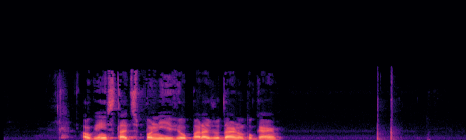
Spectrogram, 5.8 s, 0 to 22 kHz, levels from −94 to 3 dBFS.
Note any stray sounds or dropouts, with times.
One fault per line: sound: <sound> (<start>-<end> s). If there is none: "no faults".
sound: thud (4.7-5.0 s)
